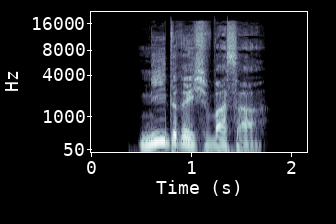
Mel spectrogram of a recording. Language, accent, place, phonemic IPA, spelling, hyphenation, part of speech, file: German, Germany, Berlin, /ˈniːdʁɪçˌvasɐ/, Niedrigwasser, Nied‧rig‧was‧ser, noun, De-Niedrigwasser.ogg
- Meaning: 1. low water level 2. low tide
